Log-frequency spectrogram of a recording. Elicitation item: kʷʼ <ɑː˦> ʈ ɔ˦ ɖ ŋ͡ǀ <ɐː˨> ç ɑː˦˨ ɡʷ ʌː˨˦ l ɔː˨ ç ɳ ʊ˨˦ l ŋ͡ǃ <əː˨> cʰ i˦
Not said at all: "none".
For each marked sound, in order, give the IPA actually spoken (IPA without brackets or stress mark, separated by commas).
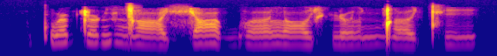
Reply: ɑ˦, ɑː˨, ʌː˨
